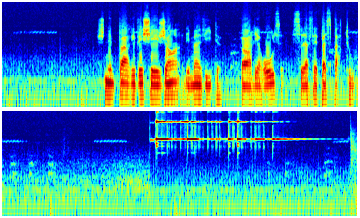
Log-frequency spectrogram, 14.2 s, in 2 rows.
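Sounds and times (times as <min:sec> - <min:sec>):
speech: 0:01.9 - 0:07.2
doorbell ringing: 0:10.1 - 0:13.8.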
